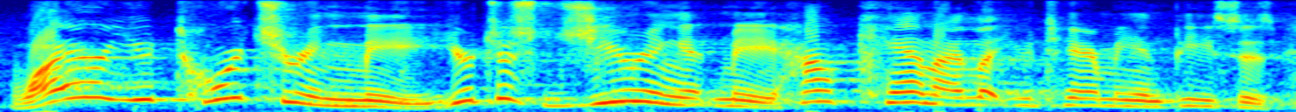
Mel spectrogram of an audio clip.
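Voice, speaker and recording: Picture a tormented ghost, panicked and begging, his voice jumping high and tight with fear as a preacher acts him out. Each plea rings through a large reverberant hall. The whole thing is read aloud from the pulpit. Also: sing-song, moderate pace, fairly bright tone. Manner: high, strained, panicky cries. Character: terrified, pleading male ghost in torment.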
